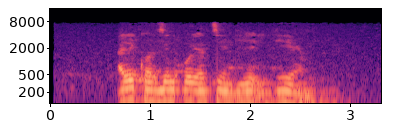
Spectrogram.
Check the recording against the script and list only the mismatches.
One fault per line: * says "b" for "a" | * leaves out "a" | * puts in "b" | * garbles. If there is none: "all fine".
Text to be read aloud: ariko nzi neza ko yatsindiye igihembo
* leaves out "neza"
